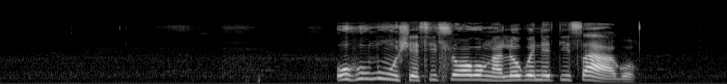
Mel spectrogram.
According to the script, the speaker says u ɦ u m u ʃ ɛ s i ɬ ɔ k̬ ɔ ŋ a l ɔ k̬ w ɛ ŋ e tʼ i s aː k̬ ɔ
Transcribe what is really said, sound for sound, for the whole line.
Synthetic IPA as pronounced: u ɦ u m u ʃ ɛ s i ɬ ɔ k̬ ɔ ŋ a l ɔ k̬ w ɛ n e tʼ i s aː k̬ ɔ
